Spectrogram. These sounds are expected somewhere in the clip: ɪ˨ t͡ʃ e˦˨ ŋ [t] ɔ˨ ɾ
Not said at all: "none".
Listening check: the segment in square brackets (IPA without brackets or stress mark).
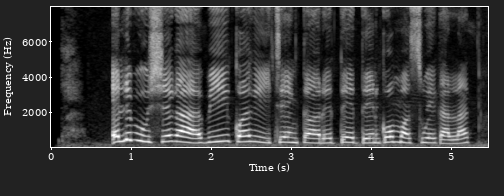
t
